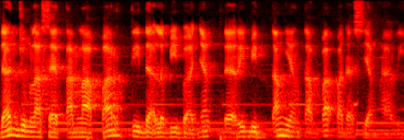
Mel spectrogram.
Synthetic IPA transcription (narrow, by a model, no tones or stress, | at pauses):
dand͡ʒumlahset̪anlapart̪idaʔləbɪhbaɲak̚daɾibint̪aŋjaŋt̪ampaʔpadasiaŋhaɾi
